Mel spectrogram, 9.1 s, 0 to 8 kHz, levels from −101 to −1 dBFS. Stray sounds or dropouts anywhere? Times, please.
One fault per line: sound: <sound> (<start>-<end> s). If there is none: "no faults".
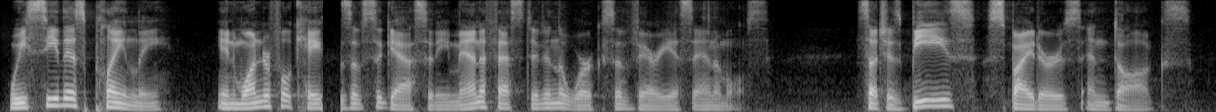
sound: dropout (2.4-2.6 s)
